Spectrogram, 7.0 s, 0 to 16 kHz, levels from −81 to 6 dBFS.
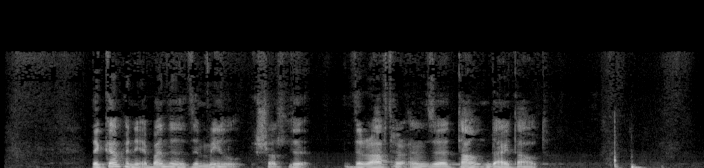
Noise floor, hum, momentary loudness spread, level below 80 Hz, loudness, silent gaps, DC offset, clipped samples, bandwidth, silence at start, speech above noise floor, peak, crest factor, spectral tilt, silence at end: -57 dBFS; none; 13 LU; -46 dBFS; -22 LUFS; none; under 0.1%; under 0.1%; 11.5 kHz; 0.9 s; 36 dB; -2 dBFS; 20 dB; -7 dB/octave; 0.6 s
